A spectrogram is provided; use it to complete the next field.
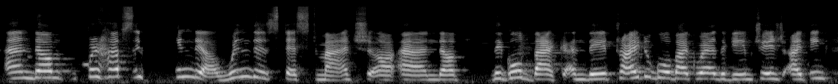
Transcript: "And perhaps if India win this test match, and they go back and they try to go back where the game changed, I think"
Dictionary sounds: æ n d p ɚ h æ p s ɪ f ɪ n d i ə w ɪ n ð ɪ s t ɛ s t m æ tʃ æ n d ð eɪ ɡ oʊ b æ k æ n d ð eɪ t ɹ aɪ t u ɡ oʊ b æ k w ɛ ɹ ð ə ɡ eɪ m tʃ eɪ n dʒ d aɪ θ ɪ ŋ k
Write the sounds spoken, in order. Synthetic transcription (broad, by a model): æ n d p ɚ h æ p s ɪ f ɪ n d i ə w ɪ n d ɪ s t ɛ s t m æ tʃ æ n d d eɪ ɡ oʊ b æ k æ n d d eɪ t ɹ aɪ t u ɡ oʊ b æ k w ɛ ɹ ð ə ɡ eɪ m tʃ eɪ n dʒ aɪ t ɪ ŋ k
